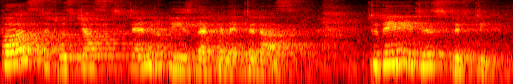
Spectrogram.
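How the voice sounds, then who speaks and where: Woman doing a scornful furious woman, biting, mocking, high-pitched, echoey hall, distant mic. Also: lively intonation, a little hiss or hum. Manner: biting, mocking, rapid shouting. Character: scornful, furious woman berating her lover.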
